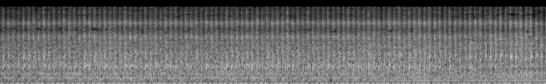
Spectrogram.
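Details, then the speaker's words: Mitsubishi Canter diesel after injection pump plunger replacement and pump adjustment: even clatter at about 600 rpm idle, regular pulses, no misfire or knock. Normal diesel idle, repair completed. "ini tinggal sedikit lagi ya nanti kita lempengan sedikit lagi untuk rpm nya ini sudah bagus 600"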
